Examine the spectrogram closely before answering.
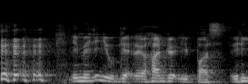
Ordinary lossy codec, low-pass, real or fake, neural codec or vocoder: AAC, 32 kbps; 7.2 kHz; real; none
